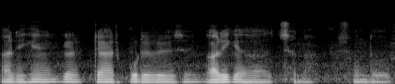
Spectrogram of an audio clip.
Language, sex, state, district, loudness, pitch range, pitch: Bengali, male, West Bengal, Malda, -20 LUFS, 105-115 Hz, 110 Hz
